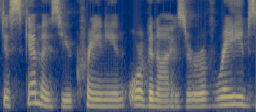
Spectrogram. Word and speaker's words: Cxema: Cxema. Cxema, pronounced Skhema, is Ukrainian organizer of raves in urban spaces in Ukraine and Europe.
